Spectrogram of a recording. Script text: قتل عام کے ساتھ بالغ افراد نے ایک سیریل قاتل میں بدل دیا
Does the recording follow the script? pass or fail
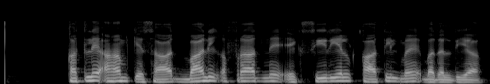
pass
